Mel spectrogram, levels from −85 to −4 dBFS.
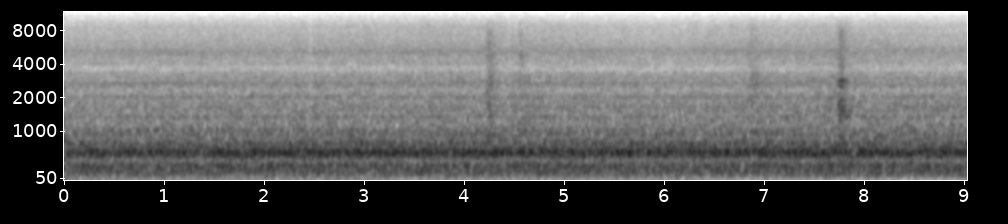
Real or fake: real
